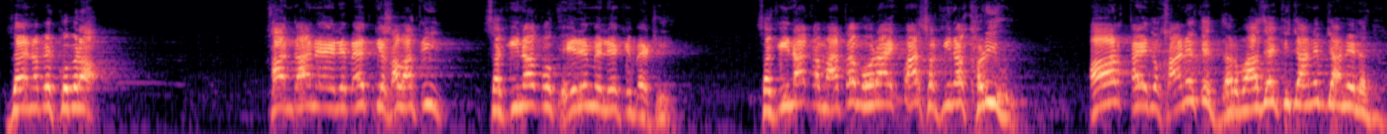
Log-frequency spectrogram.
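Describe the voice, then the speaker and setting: A man preaching a mourning sermon with a very high, piercing voice edged with gravel. His delivery is impassioned and declamatory, often swelling into shouts as he tells the story to a gathering. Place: Islamic center gathering hall.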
